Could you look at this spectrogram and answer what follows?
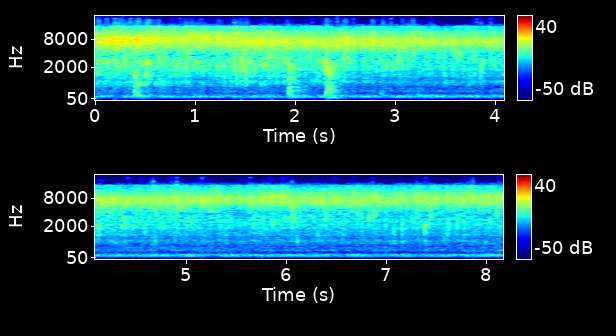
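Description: Chopped onions sizzle and crackle steadily in a hot pan for chicken curry, a loud continuous fry with occasional sharper pops and stirring scrapes.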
